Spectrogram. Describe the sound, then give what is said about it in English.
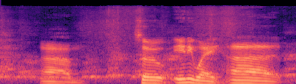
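A female dog vocalizes in three quick bursts of sharp, high-pitched barks that slide into whiny yips, fairly loud, with a faint background hum between them. “So I was hoping that she wouldn't start barking.”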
